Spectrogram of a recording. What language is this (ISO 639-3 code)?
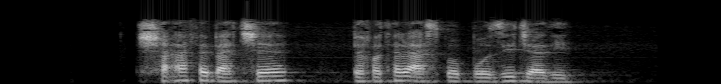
fas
